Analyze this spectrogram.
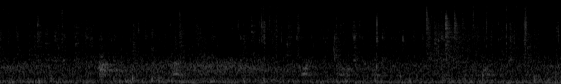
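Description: Faint scattered taps and shuffles from a row of Zwartbles ewes feeding at a trough, licking up the last of their rolled barley.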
